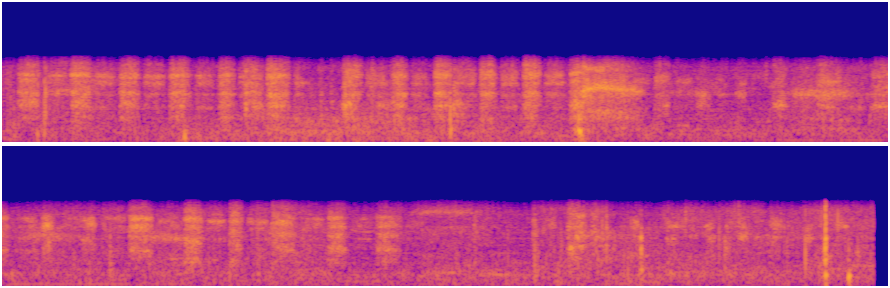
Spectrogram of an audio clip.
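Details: Chow chow panting, rapid breathy puffs repeated several times per second, steady throughout with one brief whine-like squeak midway.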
